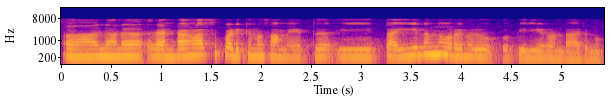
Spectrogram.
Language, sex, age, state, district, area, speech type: Malayalam, female, 18-30, Kerala, Palakkad, rural, spontaneous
